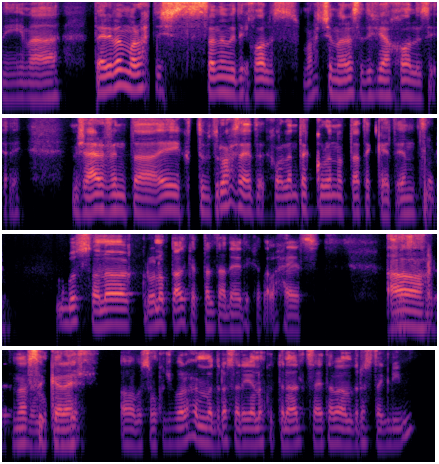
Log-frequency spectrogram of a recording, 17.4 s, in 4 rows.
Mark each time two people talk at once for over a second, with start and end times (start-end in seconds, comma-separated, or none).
12.6-13.9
